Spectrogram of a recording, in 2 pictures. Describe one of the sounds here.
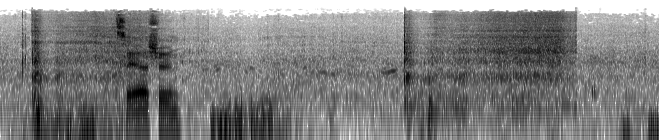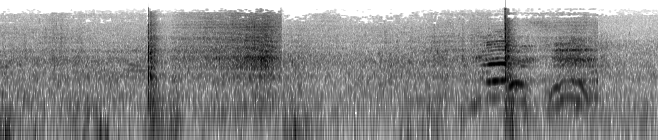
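A body splashes into the sea below.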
